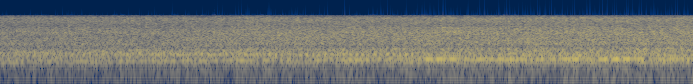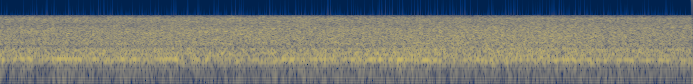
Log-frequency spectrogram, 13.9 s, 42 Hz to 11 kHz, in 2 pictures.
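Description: PKP class EU07 3 kV DC electric locomotive pulling slowly away with a train: a steady electric hum with a low tone over a noisy rumble, growing louder as the locomotive passes and easing off near the end.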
